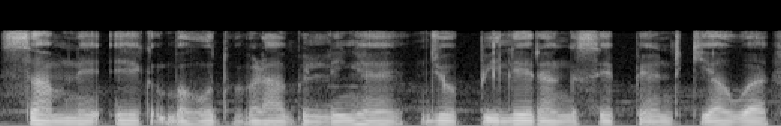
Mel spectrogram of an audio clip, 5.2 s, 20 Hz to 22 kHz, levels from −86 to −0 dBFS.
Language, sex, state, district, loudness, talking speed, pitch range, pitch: Hindi, male, Jharkhand, Deoghar, -20 LUFS, 150 wpm, 95-100 Hz, 95 Hz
